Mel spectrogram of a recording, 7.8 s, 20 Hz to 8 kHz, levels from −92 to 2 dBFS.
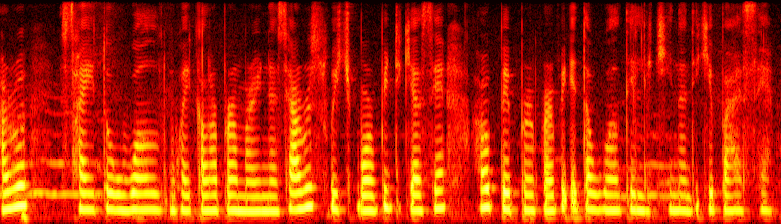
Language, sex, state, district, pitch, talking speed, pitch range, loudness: Nagamese, female, Nagaland, Kohima, 215 Hz, 205 wpm, 205-225 Hz, -16 LUFS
